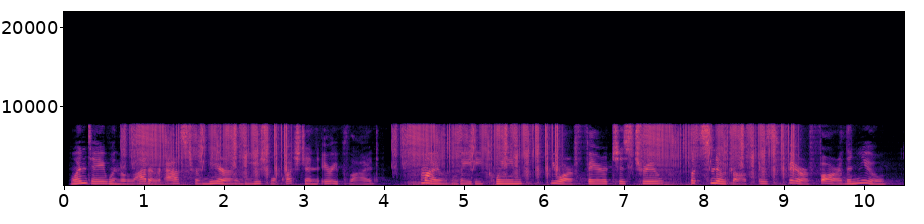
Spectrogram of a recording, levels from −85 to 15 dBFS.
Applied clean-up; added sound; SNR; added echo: none; Squeak; 3 dB; reverberation time 0.4 s.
